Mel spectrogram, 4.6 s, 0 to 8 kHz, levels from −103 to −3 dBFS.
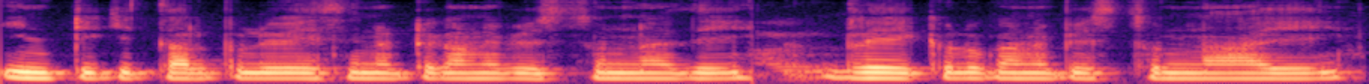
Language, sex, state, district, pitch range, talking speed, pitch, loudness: Telugu, male, Telangana, Mahabubabad, 145-150 Hz, 80 wpm, 150 Hz, -18 LUFS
